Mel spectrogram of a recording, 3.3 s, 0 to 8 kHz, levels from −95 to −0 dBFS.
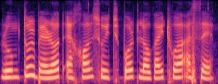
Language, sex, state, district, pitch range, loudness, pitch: Assamese, female, Assam, Kamrup Metropolitan, 235-255 Hz, -13 LUFS, 245 Hz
